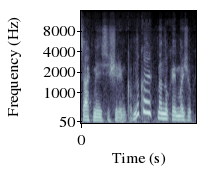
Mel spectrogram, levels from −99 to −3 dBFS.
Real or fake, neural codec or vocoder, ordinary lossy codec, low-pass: real; none; Opus, 16 kbps; 14.4 kHz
